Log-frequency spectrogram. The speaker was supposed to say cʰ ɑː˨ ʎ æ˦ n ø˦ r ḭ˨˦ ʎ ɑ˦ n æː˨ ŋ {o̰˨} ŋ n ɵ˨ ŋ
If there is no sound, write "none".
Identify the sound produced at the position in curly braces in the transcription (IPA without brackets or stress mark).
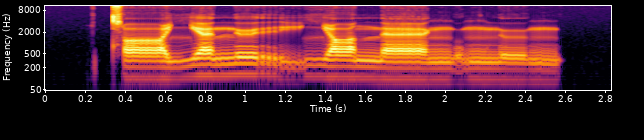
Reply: o̰˨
